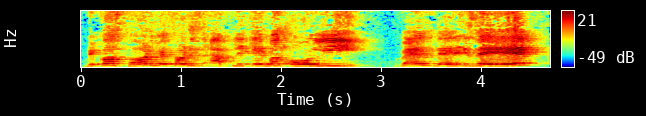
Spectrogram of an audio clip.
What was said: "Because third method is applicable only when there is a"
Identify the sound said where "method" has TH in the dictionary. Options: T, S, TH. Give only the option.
T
